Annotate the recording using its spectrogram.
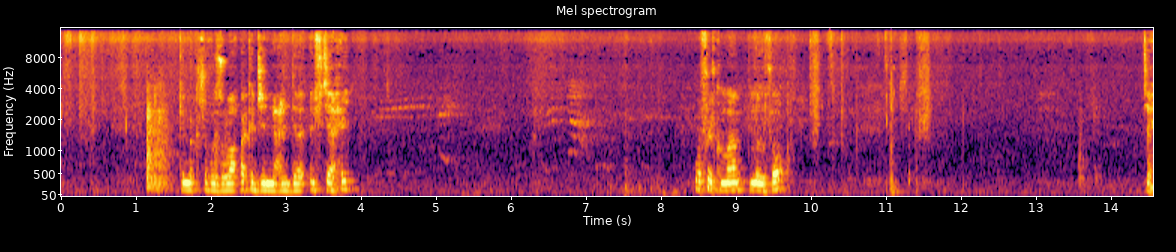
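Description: Fabric rustles as it is folded and spread out.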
